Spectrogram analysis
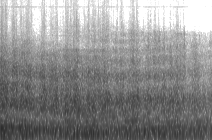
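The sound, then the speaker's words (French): Deep, loud roar of a US AWACS military aircraft taking off at night from a military air base in Riyadh, a broad, steady engine rumble that holds without pause throughout, with no voices. “Le silence de la nuit déchiré par un énorme vrombissement. Le premier AWACS américain vient de décoller de la base aérienne militaire de Riyad.”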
